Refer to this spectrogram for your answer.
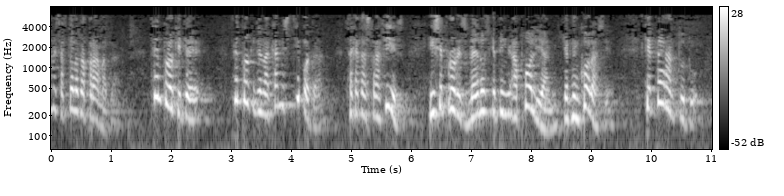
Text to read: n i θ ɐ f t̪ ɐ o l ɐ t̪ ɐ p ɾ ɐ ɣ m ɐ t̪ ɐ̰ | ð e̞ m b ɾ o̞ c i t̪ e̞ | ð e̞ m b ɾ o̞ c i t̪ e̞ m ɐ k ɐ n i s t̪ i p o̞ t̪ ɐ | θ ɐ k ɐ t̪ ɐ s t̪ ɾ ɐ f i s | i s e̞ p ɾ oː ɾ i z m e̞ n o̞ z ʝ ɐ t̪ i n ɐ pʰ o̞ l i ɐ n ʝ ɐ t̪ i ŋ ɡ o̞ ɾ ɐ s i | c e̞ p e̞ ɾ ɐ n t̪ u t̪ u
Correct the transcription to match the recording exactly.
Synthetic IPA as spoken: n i s ɐ f t̪ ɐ o l ɐ t̪ ɐ p ɾ ɐ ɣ m ɐ t̪ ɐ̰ | ð e̞ m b ɾ o̞ c i t̪ e̞ | ð e̞ m b ɾ o̞ c i t̪ e̞ n ɐ k ɐ n i s t̪ i p o̞ t̪ ɐ | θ ɐ k ɐ t̪ ɐ s t̪ ɾ ɐ f i s | i s e̞ p ɾ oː ɾ i z m e̞ n o̞ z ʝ ɐ t̪ i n ɐ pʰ o̞ l i ɐ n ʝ ɐ t̪ i ŋ ɡ o̞ l ɐ s i | c e̞ p e̞ ɾ ɐ n t̪ u t̪ u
